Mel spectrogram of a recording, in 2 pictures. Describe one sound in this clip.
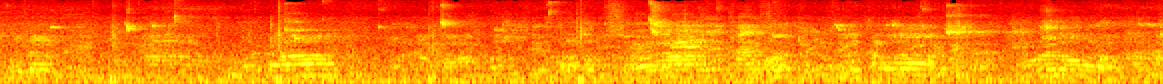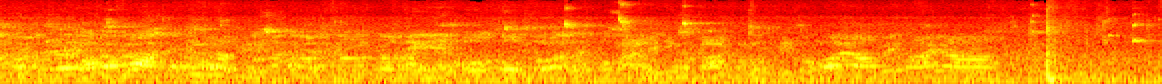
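Young men call out and chatter nearby outdoors.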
